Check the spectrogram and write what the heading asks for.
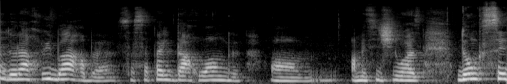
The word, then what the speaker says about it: dahuang: Ça s'appelle dahuang. Donc en chinois, le H se dit R. Et dahuang, ça s'écrit D-A, plus loin H-U-A-N-G. Donc dahuang, vous pouvez le trouver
